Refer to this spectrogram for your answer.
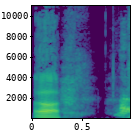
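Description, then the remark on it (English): A dog in a room gives a couple of short, sharp barks, about a second apart, loud, with a brief quiet pause between them. “Sorry, but I was saying it's weird that my dog is barking.”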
